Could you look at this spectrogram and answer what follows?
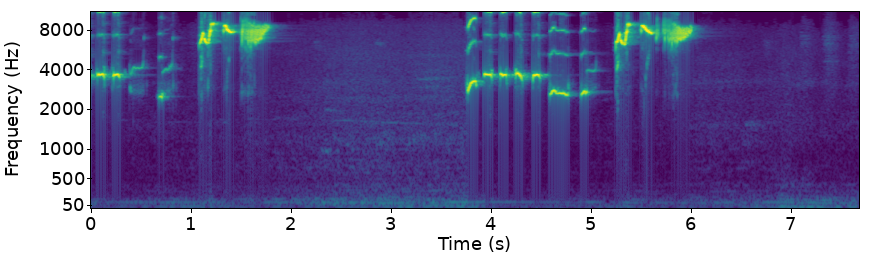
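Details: Orange-headed thrush song, played in the morning to prompt caged birds at home to sing: high thin whistles, a buzzy repeated note series, then sharp slurred notes, in two similar phrases over a low steady hum.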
